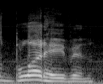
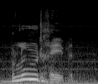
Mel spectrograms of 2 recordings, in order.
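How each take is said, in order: First: The name is said in a plain English way. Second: The name is said with a German pronunciation.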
